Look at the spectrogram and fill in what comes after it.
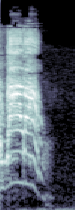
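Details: A rock hyrax (Procavia capensis) gives a single shrill, harmonic-rich shriek that slides downward and fades within half a second.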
